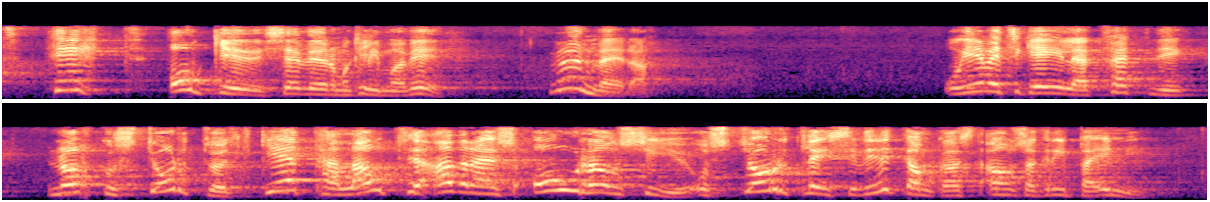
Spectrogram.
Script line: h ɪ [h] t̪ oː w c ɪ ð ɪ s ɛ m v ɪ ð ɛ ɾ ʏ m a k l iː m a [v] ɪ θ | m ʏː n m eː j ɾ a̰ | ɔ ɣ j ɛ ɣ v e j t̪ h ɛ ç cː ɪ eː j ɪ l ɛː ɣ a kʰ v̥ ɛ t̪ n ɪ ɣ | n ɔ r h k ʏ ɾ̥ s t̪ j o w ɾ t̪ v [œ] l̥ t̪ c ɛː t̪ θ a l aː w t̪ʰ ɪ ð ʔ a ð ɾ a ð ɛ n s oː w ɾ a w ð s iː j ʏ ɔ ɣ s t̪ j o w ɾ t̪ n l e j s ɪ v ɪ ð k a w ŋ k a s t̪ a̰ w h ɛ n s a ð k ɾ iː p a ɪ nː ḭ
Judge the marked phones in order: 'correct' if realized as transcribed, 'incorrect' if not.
correct, correct, correct

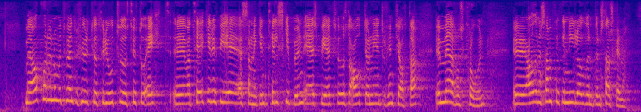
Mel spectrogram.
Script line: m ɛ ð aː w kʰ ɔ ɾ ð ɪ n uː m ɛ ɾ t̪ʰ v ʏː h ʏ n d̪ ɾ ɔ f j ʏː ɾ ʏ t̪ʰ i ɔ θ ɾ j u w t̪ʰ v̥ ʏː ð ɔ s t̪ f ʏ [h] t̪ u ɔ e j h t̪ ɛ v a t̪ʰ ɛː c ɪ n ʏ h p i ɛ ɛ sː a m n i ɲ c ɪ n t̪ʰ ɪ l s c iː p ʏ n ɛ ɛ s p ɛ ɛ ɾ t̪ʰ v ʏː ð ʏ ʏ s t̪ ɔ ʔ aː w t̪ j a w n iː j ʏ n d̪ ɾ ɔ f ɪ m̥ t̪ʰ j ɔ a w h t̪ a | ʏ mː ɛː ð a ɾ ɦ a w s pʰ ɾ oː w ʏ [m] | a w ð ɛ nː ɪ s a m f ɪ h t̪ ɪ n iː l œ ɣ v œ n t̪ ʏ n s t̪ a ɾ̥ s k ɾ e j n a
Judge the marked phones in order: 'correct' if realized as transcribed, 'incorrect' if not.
correct, incorrect

